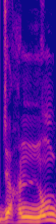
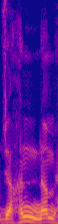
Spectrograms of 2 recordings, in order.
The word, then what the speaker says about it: جہنم: اس کو لوگ جہنم بھی پڑھتے ہیں، لیکن اس کا درست تلفظ جہنم ہے۔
